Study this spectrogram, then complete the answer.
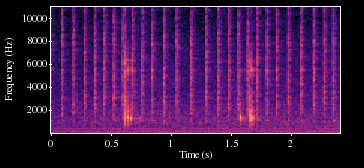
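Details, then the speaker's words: Old Penn Gold Series fishing reel cranked: fast regular clicking about ten per second, heavier knocks on each downstroke and visible spool wobble; spool bottoming out, usually a loose, worn or missing Teflon washer under the drive, an easy fix. "can hear it on the downstroke of the spool. You can actually see the spool wobble a little bit. That generally means that Teflon washer that's under the drive has come loose, gotten worn, is not there, whatever."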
